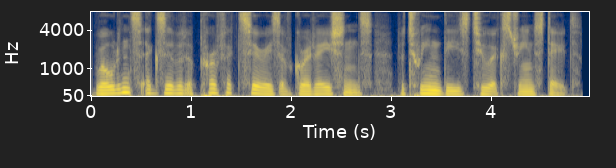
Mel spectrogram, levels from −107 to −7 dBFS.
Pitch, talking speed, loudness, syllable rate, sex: 115 Hz, 155 wpm, -18 LUFS, 5.4 syllables/s, male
